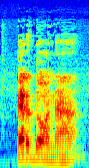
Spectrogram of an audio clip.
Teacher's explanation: that falls on top of the o okay berdon okay so the accent is on the second syllable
